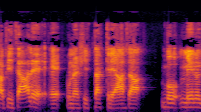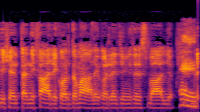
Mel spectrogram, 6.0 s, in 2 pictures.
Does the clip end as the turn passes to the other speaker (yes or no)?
yes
